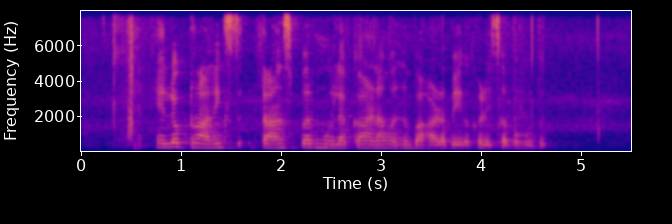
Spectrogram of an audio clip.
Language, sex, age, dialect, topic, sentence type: Kannada, female, 41-45, Mysore Kannada, banking, statement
